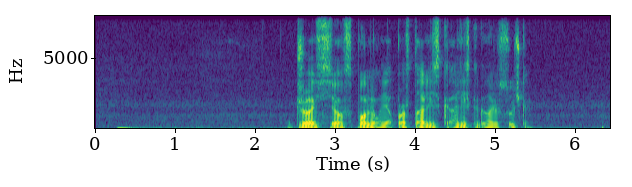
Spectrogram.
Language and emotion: Russian, neutral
